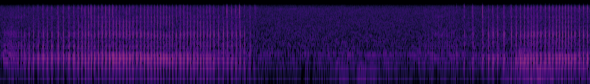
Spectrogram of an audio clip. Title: Tifi the snoring cat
